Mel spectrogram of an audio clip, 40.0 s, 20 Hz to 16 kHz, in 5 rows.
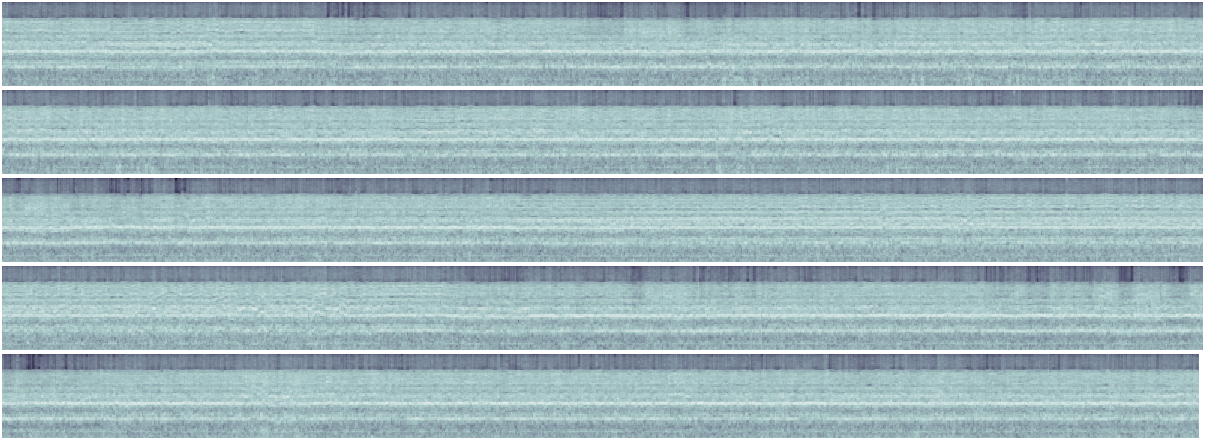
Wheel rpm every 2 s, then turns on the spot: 220, 230, 230, 230, 240, 230, 230, 230, 230, 220, 210, 210, 210, 220, 230, 230, 230, 230, 230, 230.
none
